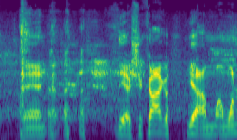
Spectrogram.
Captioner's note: laughs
